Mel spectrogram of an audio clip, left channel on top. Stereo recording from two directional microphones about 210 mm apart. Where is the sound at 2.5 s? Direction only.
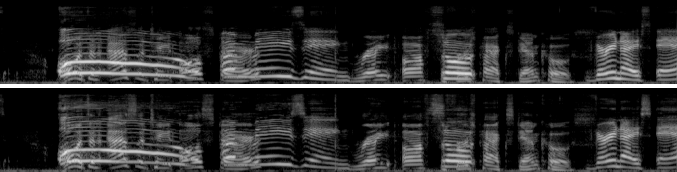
45° left (ahead or behind).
